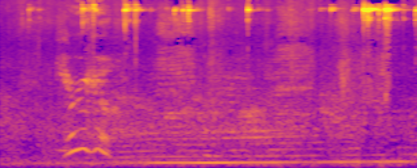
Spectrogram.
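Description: A child's short wordless call that rises and falls, about a second in, followed by a steady low hum lasting a couple of seconds.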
